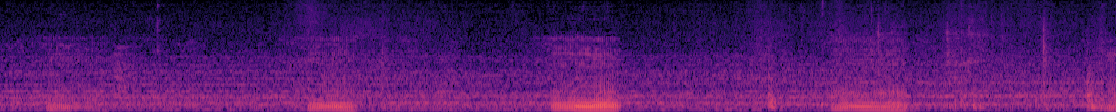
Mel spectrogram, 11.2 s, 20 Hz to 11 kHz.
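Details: Sleeping pet dog snoring loudly enough to wake the owner: soft, low snores about every two and a half seconds, roughly 23 per minute, in a quiet room.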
